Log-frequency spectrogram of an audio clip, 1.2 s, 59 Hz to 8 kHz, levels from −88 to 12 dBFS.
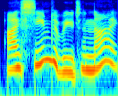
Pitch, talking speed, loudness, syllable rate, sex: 270 Hz, 305 wpm, -15 LUFS, 5.4 syllables/s, female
